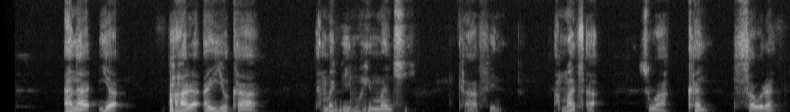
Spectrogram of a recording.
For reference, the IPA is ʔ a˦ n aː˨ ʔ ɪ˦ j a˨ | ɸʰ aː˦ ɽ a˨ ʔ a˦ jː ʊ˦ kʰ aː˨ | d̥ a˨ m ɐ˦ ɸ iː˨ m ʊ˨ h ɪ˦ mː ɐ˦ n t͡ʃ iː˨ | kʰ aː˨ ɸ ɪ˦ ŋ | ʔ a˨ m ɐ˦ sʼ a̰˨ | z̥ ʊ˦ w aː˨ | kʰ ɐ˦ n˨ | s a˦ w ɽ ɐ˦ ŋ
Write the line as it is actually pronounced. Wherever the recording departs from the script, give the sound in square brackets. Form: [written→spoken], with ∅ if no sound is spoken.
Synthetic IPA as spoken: ʔ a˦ n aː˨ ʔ ɪ˦ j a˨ | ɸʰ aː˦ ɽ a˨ ʔ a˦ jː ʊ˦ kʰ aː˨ | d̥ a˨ m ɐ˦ ɸ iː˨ m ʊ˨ h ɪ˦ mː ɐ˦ n t͡ʃ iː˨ | kʰ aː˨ ɸ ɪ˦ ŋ | ʔ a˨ m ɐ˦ sʼ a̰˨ | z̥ ʊ˦ w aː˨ | kʰ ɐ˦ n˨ | s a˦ w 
